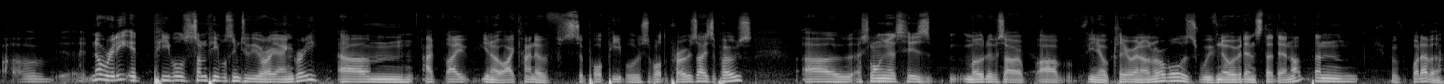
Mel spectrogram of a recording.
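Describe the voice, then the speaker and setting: Here a man with a British accent talks at a fairly quick pace with lively intonation. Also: medium pitch for a man. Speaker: esports caster. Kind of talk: casual interview. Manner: hesitant, many fillers.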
